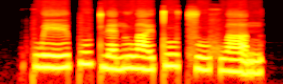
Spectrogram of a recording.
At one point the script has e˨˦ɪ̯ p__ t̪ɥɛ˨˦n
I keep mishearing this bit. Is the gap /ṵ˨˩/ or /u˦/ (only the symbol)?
u˦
